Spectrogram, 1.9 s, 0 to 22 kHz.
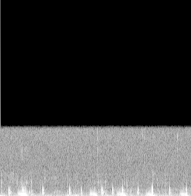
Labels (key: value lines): label: biophony, knock croak
recorder: SoundTrap 300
